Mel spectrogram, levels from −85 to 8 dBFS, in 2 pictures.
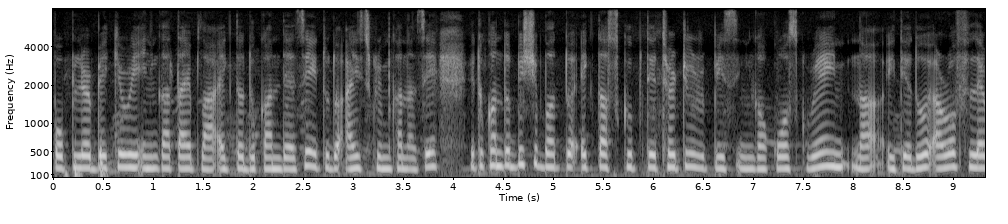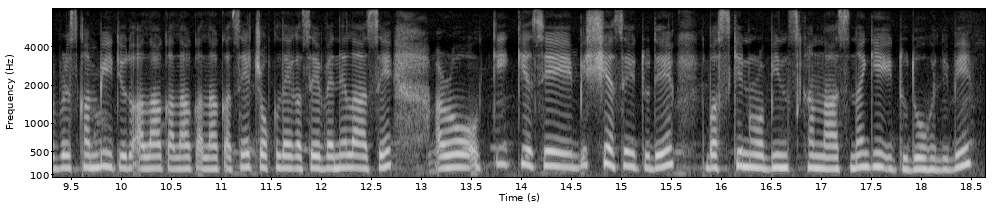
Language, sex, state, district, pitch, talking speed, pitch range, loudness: Nagamese, female, Nagaland, Kohima, 220 Hz, 200 wpm, 205-230 Hz, -16 LUFS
